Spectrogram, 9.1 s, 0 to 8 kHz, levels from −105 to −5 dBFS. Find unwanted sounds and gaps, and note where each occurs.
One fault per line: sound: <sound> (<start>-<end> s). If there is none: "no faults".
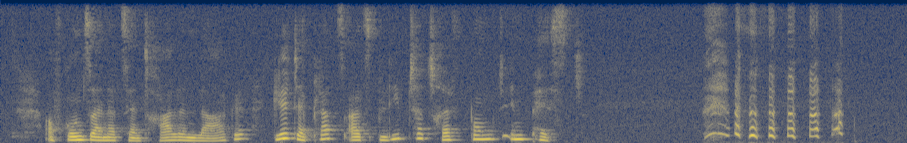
sound: laugh (7.0-8.5 s)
